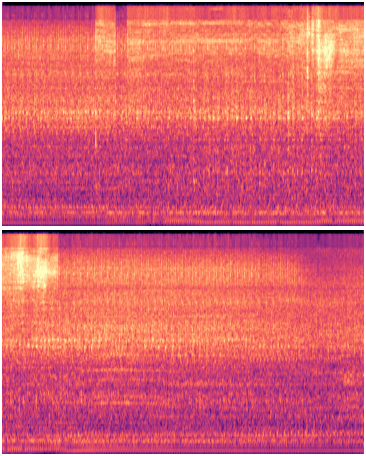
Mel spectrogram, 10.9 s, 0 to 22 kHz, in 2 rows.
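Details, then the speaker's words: Toyota MR2 with newly installed 3S-GTE turbo engine (CT26 turbo), warm, at idle in earlier clips: loud steady idle with a loose irregular metallic rattle; rattle later gone, source not stated. "we're gonna start this up again and I'll let you hear it without that rattling you guys probably bought that sounded like crap in the last few clips"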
